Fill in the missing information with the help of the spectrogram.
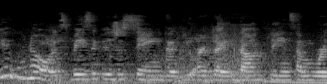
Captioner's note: none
